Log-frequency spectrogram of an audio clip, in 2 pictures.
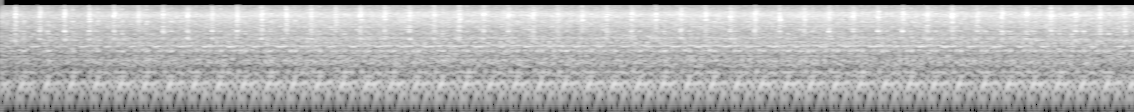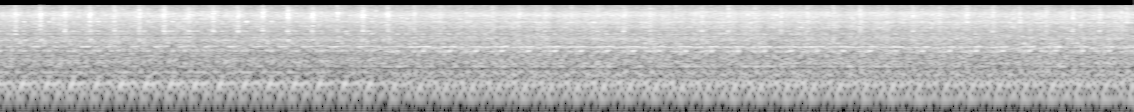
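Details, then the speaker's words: GM Trailblazer running after a stall/no-start fuse fault, scoped with an amp clamp: rough, uneven idle with a lumpy beat about four pulses a second, a misfire from a missing ignition coil / dead cylinder. "drop the time-base a little bit there you go we're definitely missing a an ignition coil"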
